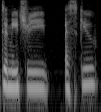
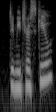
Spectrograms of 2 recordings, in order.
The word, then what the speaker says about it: Dimitrescu: Anyway, so her name is Lady I'm going to mispronounce this, Dimitrescu. I guess it's supposed to be like Dimitri Escu, Dimitrescu. And it was actually her name.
